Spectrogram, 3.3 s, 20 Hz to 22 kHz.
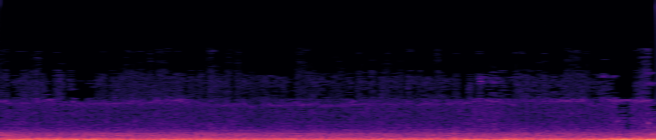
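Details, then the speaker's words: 1985 Chevrolet Silverado K20 4x4 with carburetor, 33-inch tires, freeway cruise under 60 mph: steady low engine drone under road rumble, no miss, knock or surge; engine runs smoothly. "but other than that this thing feels real good on the freeway running as smooth as the sewing machine I can hear the motor just working"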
